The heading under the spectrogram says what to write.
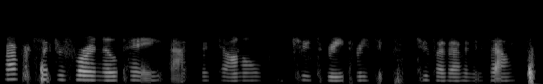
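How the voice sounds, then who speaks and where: American lady dispatcher on police radio, clear low voice, thin scanner sound. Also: steady tone, normal speed, no echo. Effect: police radio transmission. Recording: narrow-band police scanner radio audio.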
